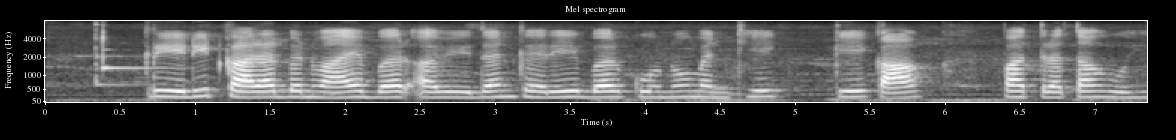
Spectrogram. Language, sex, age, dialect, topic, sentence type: Chhattisgarhi, female, 25-30, Central, banking, question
